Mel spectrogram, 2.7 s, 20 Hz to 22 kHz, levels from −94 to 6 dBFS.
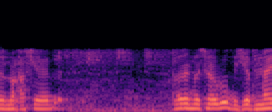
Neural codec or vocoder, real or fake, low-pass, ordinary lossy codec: codec, 44.1 kHz, 1.7 kbps, Pupu-Codec; fake; 3.6 kHz; none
